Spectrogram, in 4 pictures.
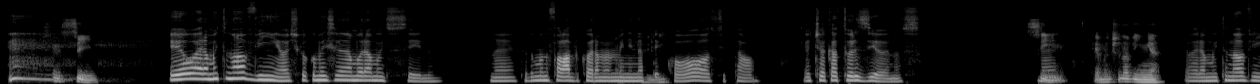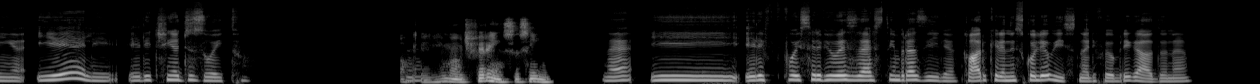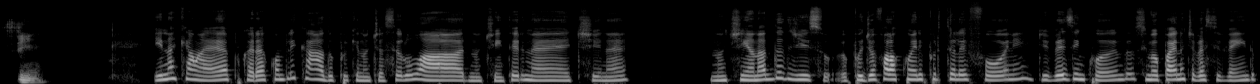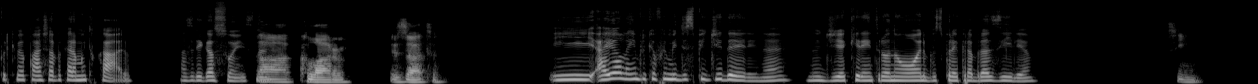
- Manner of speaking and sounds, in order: none
- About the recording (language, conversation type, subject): Portuguese, podcast, Tem alguma música que te lembra o seu primeiro amor?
